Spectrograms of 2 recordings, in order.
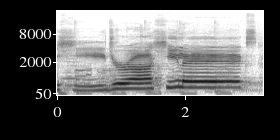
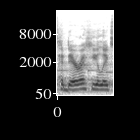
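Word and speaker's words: Hedera helix: video without featuring a HRA helix or the correct way to say it is hadera helix or an English ivy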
